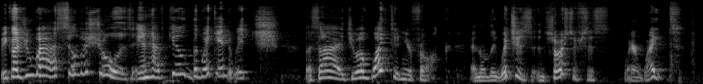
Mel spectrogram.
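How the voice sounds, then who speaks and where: Putting on a squeaky character voice, a woman speaks at an extremely high pitch and a fairly quick pace, with very wide pitch swings and hardly any pauses. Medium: read story. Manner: grave, courteous.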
